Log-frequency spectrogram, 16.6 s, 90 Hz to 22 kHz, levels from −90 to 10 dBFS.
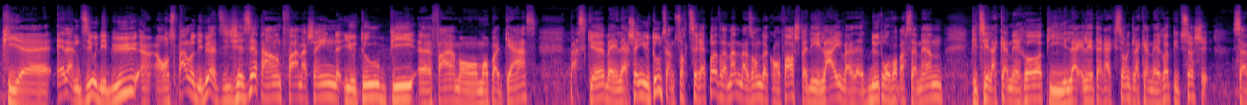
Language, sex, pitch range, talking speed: French, male, 100-135 Hz, 250 wpm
